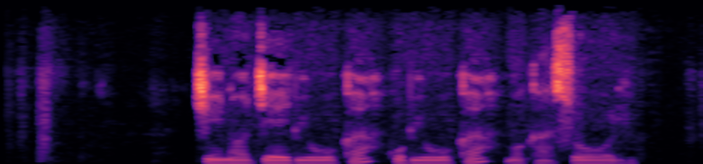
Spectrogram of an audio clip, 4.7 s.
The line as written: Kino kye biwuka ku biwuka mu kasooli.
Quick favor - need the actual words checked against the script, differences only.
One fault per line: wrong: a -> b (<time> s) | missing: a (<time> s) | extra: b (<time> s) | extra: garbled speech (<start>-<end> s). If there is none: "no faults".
no faults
